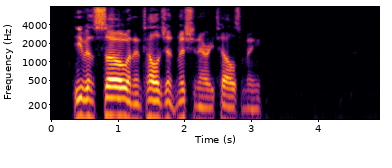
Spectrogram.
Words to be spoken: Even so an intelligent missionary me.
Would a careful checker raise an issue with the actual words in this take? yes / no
yes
